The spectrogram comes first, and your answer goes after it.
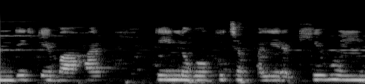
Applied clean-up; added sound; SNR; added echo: classical method WPE with log-MMSE.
